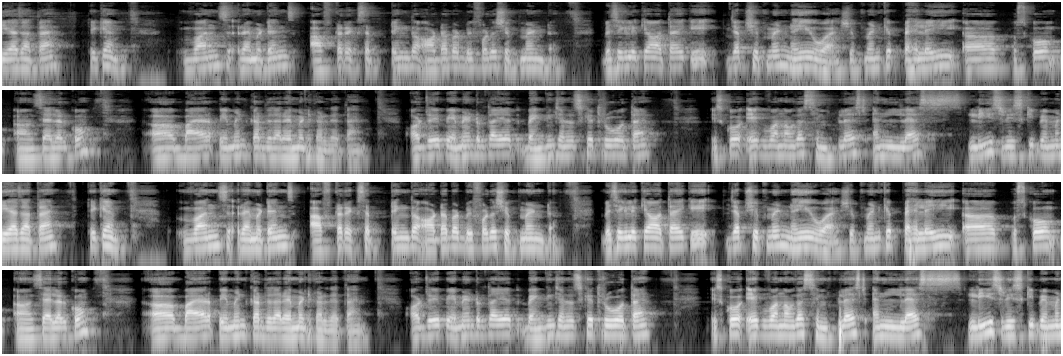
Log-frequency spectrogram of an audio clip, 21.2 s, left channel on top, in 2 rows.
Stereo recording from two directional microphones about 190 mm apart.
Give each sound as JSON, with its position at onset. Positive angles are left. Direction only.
{"t": 0.0, "sound": "speech", "side_deg": -50}
{"t": 14.7, "sound": "speech", "side_deg": -30}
